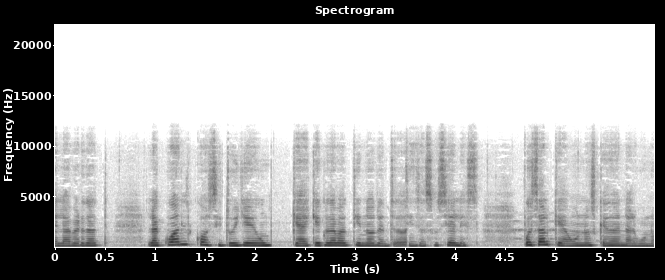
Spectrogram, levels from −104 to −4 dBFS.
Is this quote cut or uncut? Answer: cut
